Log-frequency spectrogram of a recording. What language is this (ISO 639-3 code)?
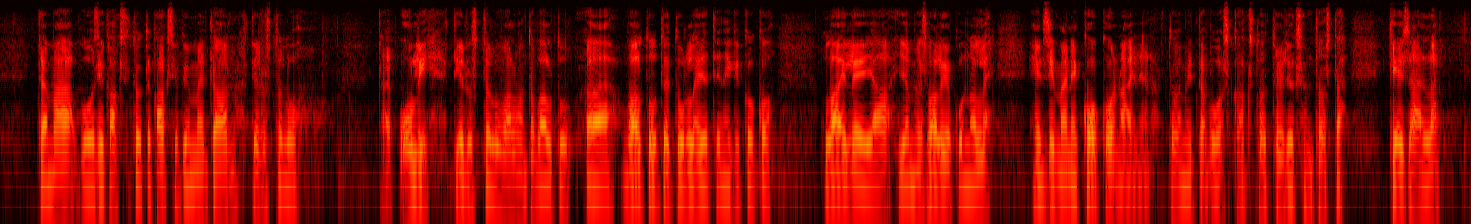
fin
